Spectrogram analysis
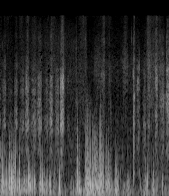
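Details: French Bulldog panting indoors: rapid, raspy breaths in quick irregular bursts, snuffly and noisy throughout, with no other clear sounds.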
